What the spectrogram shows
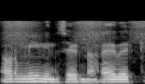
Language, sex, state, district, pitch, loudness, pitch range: Tamil, male, Tamil Nadu, Nilgiris, 115 Hz, -15 LUFS, 115-125 Hz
